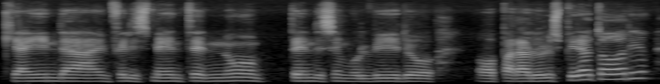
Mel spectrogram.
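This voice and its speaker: A company president from Italy, speaking as an interview guest in an Italian accent, gives halting answers on business and often pauses to find words. His mid-range voice is a little mellow, with no room sound.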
